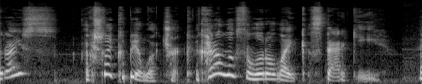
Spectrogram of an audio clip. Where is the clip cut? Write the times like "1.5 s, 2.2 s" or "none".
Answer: none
